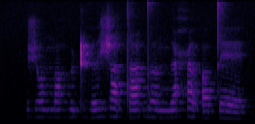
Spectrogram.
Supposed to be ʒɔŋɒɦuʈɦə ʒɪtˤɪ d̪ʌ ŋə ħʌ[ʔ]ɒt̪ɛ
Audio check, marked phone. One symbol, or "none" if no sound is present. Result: ʔ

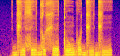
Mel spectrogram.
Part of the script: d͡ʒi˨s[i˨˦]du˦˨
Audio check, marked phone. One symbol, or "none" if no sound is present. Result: i˨˦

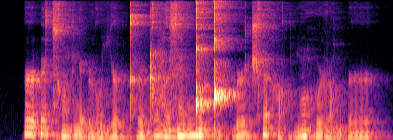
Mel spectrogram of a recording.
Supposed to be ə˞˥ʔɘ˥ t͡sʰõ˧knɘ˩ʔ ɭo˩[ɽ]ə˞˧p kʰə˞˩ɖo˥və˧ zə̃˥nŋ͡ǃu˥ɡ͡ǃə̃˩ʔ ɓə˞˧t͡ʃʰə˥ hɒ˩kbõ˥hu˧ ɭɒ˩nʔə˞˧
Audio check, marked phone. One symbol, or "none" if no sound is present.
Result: ʎ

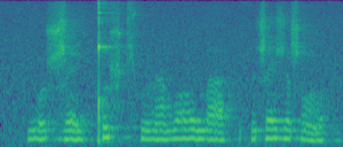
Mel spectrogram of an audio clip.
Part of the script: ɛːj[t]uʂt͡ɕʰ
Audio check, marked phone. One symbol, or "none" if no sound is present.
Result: ǃ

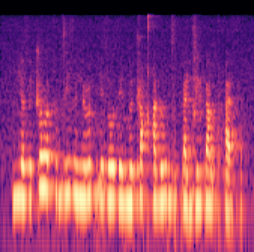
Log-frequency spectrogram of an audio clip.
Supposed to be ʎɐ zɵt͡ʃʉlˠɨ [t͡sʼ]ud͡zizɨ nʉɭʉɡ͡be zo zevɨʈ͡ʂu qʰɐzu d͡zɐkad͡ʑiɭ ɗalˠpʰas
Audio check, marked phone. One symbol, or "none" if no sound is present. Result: t͡s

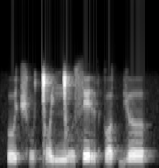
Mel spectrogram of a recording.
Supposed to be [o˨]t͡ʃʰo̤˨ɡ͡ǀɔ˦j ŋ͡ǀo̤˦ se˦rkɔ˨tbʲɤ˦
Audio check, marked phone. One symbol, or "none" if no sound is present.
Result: o˨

